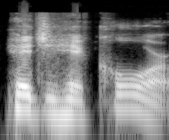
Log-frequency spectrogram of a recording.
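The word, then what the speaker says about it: Rede Record: networks in the country is a hedgy head core or record TV if you were to see it you would have pronounced it in English and this story that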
